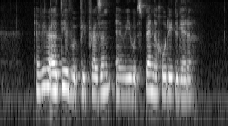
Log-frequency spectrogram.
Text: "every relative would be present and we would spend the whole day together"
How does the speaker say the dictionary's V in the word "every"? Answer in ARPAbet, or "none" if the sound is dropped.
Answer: V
